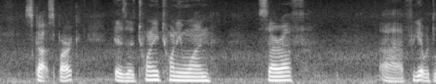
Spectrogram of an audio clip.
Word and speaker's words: Seraph: to replace that Scott spark is a 2021 serif I forget what the letters are but the model 78 and it's spelled s-e-r-a-p-h um it took a while to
